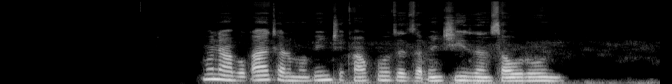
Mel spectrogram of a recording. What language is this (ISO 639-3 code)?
hau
